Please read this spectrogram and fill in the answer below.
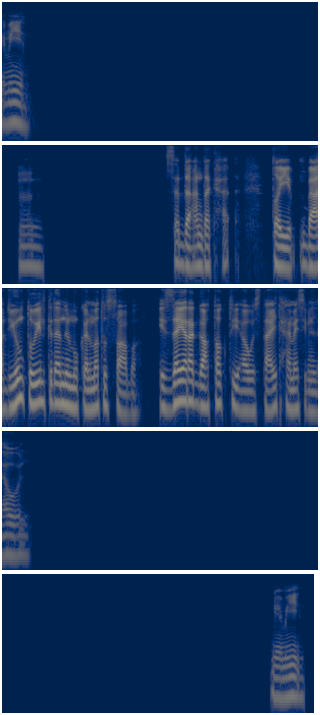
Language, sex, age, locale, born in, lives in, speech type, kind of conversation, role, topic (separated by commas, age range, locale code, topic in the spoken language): Arabic, male, 25-29, ar-EG, Egypt, Egypt, read, expert-assistant, asker, إزاي أقدر أطور نفسي في فهم تأثير طريقة كلامي على الناس اللي بتعامل معاهم؟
